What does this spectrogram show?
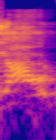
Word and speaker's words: Yahweh: Os judeus que falam assim, o nome é Yahweh porque o ré não tem som.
